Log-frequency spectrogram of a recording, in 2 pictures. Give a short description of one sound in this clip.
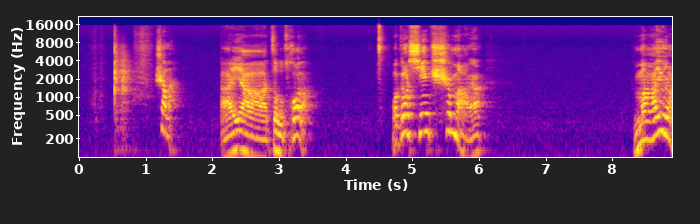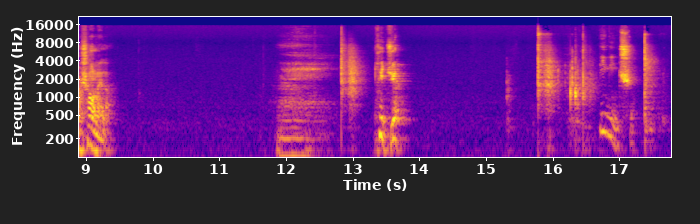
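Plastic game pieces click as they are set down on a board.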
